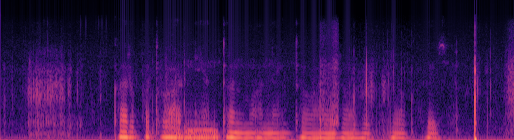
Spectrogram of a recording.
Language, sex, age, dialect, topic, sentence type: Maithili, female, 25-30, Angika, agriculture, statement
